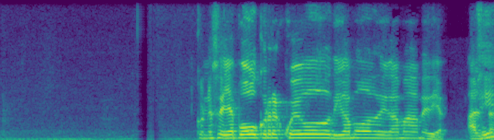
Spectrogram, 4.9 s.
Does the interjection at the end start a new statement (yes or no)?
yes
